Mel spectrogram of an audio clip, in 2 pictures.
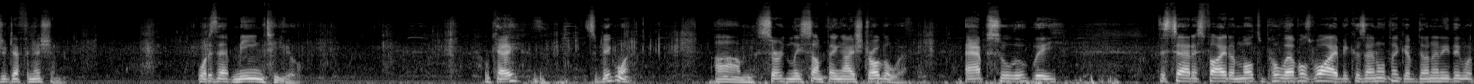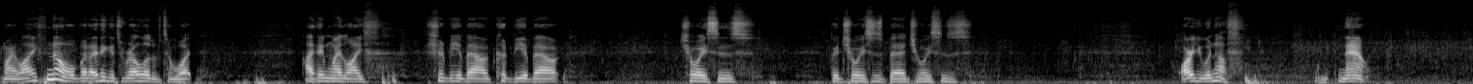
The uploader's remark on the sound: From the beach. Walk and Talk.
